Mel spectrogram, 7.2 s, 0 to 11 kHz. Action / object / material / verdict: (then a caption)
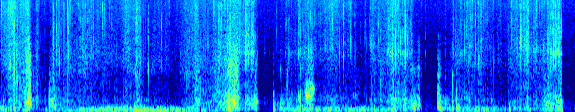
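scrape / foam microphone windscreen / foam / none. Fingertips press and pinch the soft black foam windscreen on a microphone. The result is close, muffled squishing and rustling, mostly low and dull, that runs almost continuously with brief silent gaps near 3.3 and 5.3 seconds.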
